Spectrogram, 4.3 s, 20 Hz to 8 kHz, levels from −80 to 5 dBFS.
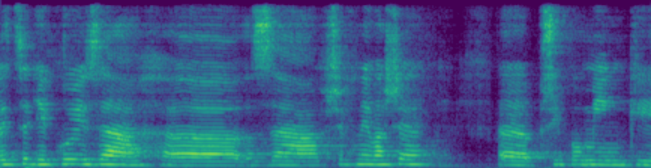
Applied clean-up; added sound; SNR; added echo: neural separator model SepFormer DNS4.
